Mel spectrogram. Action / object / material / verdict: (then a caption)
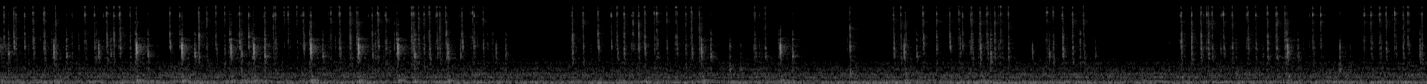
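tap / mechanical keyboard with plastic keycaps / plastic / none. Fingertips on both hands type continuously on a compact RGB-backlit mechanical keyboard with plastic keycaps and clicky Box Jade switches, set on a wooden desk. A rapid stream of crisp, bright clicks rides over a low, steady thock from the keys bottoming out. The typing pauses briefly around 5 and 11 seconds before resuming.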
